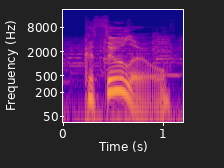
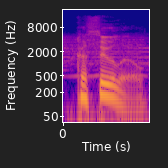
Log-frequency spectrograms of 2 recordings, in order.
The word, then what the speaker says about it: Cthulhu: Is it Chatulu? Tulu? I don't know. I don't know how to pronounce that. I always see that and I'm like, I'm not from that world. I don't know how to pronounce that. Everybody always has the shirts and their avatars, and I never know how to pronounce it. It's Cthulhu. Cthulhu.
